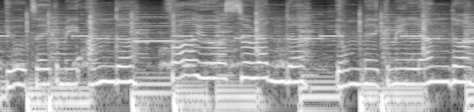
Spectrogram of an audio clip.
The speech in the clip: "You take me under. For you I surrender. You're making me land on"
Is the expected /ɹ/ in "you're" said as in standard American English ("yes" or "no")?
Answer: no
